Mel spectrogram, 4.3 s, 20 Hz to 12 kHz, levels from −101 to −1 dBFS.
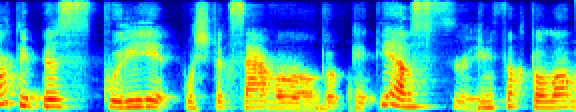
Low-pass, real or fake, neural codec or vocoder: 10.8 kHz; fake; codec, 24 kHz, 0.9 kbps, WavTokenizer, medium music audio release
